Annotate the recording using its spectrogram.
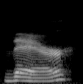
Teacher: if an r sound is at the end of a word like in the word there it's a vowel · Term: vowel of r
